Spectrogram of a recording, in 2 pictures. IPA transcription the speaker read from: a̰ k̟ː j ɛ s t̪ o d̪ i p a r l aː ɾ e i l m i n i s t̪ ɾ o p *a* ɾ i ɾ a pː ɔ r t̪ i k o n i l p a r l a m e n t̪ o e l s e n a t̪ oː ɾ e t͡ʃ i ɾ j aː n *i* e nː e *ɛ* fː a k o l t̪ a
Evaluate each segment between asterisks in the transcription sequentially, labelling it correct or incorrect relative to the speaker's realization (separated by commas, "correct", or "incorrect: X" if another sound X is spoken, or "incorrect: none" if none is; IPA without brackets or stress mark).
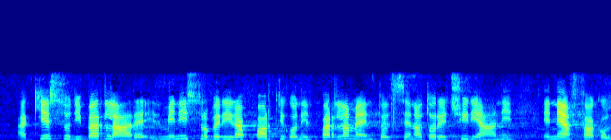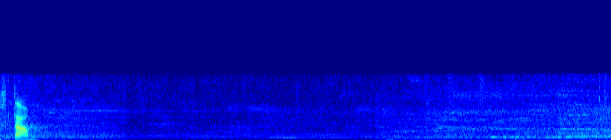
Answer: incorrect: e, correct, incorrect: a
